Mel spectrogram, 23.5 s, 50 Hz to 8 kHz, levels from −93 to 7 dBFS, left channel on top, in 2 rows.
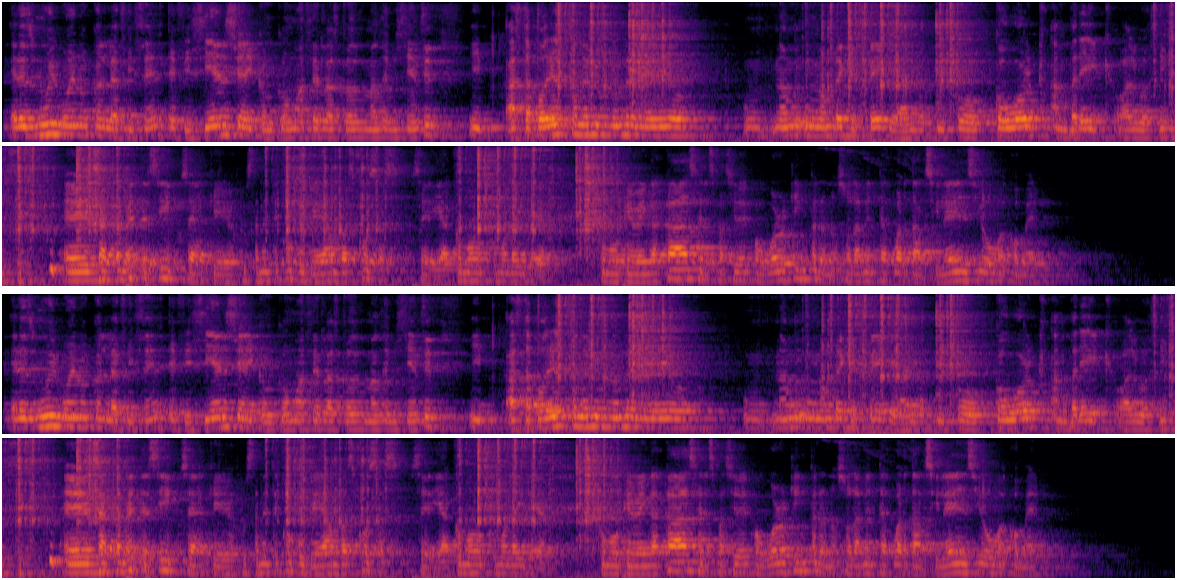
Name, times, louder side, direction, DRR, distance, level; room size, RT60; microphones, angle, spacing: voice 1, 0.1-6.9 7.4-12.3, left 2 dB, 50° left, 1.5 m, -33 dB
sound 1, 4.9-18.8 19.1-19.2 19.7-19.8 20.0-21.5, equal, 20° left, 2.1 m, -41 dB
voice 2, 12.3-22.1, equal, 20° right, 1.1 m, -35 dB
16.0 x 12.5 x 3.2 m
head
